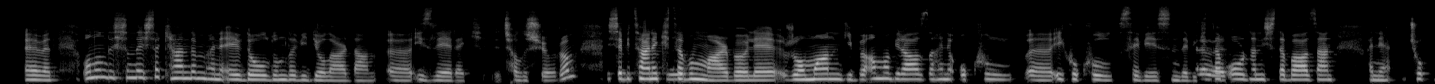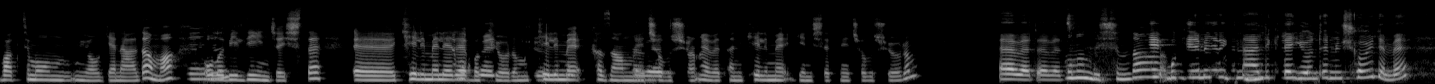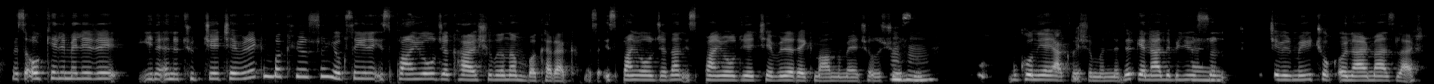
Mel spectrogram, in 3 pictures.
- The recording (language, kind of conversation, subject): Turkish, podcast, Kendini öğrenmeye nasıl motive ediyorsun?
- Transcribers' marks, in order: other noise; other background noise; tapping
